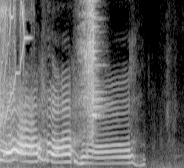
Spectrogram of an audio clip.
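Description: A woman wailing in dismay: two drawn-out cries that slide downward in pitch and stop just before the end. A brief high whoosh opens it.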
